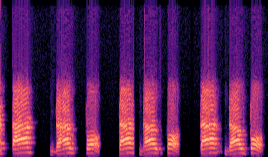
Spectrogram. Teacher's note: इनका तीनों का एक ही मखरज है, वह है जुबान की नोक और सना उलिया की जड़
